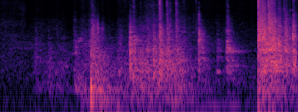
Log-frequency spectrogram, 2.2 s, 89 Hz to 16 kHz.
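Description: Sheet-steel louvered hood side panel of a 1922 Ford Model T being lifted and folded open: metal rattling and scraping from about half a second in, ending in a loud clank.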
